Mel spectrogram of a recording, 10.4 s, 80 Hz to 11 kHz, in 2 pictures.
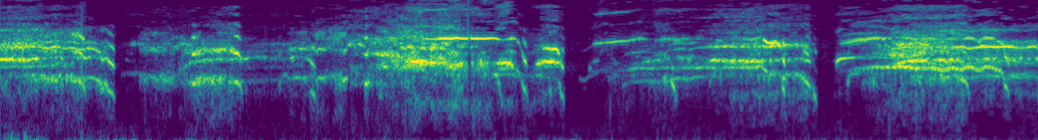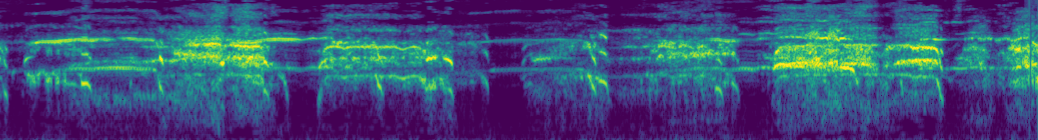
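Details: At a peregrine falcon feeding, Barycz Valley, 20 May 2021, 10:22, raucous overlapping screeching calls come in long bursts separated by brief pauses, with several voices seemingly crying together.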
